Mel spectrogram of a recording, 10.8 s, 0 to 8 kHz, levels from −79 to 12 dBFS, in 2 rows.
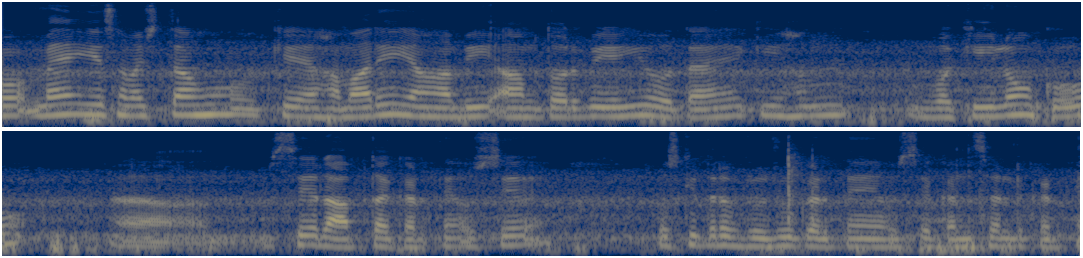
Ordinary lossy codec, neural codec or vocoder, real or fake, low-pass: none; none; real; none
